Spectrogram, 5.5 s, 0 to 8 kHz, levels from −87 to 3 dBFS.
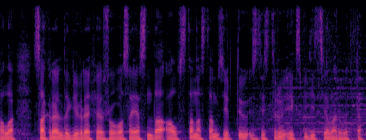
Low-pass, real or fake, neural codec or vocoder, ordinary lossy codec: none; real; none; none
